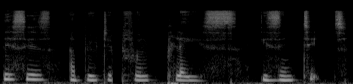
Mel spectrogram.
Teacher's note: the intonation falls then rises. It is used with question tags or tag questions. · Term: fall rise intonation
